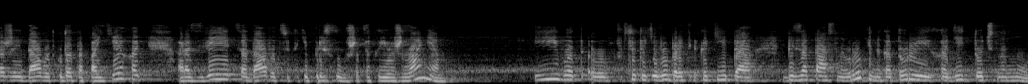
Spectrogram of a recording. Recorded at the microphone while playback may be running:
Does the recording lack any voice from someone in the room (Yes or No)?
Yes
